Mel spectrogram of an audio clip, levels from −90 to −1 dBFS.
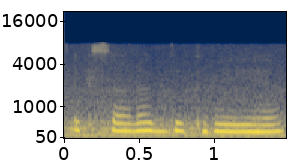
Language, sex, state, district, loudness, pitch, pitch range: Hindi, female, Bihar, Araria, -12 LUFS, 230 Hz, 220-245 Hz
